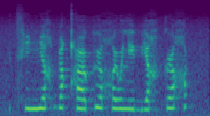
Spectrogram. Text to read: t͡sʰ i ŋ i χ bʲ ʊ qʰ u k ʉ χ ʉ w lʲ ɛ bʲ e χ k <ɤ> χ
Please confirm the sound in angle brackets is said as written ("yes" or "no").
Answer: no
